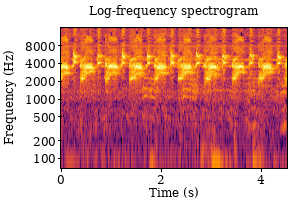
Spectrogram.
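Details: Bluethroat song: a rapid series of bright, ringing chirped phrases repeated about twice a second with steady rhythm, clear and close, with faint low thumps beneath.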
